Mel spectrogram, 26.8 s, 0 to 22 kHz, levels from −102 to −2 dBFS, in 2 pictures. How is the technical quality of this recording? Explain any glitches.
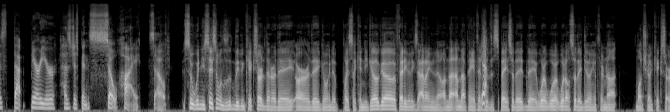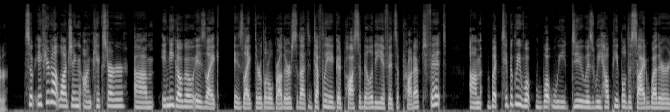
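No technical glitches can be heard in this recording.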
